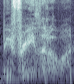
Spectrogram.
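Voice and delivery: hushed, soft whisper. Letting a caught mouse go in the game: whispering to a mouse. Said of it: "I'll whisper at it something like".

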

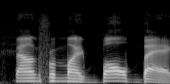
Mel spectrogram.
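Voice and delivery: put-on Jersey accent. Joking about ball bags in a put-on voice: jersey accent. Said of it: "What's that accent?".

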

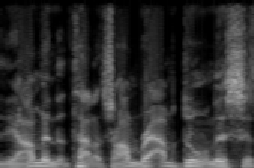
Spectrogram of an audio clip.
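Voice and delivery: ordinary delivery

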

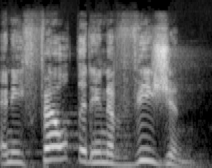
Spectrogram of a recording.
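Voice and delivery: ordinary talk

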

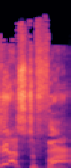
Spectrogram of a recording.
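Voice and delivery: deliberately annoying voice. Saying the word into the mic after being asked: saying it in the most annoying way. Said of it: "most annoying testify".

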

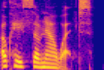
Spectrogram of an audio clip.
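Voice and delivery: ordinary delivery

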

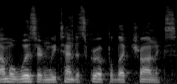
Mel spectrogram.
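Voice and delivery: ordinary talk

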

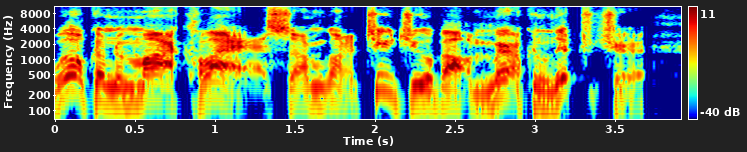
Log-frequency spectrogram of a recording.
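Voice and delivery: blustery, laid-on Southern drawl. Imitating a teacher welcoming his literature class, in a Foghorn Leghorn voice. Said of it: "sounded like Foghorn Leghorn".

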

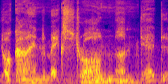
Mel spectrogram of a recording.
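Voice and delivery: looming, menacing, condescending undead tyrant voice. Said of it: "an undead beholder, a death tyrant. This is [name] of the Shadow Knowledge. / And he's floating".

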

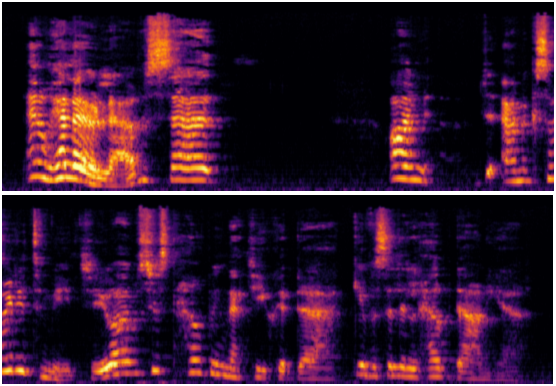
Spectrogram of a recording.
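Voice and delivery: put-on British character voice. Narrating a new voice in the players' earpiece, doing a Tracer voice. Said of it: "it's Tracer from Overwatch".

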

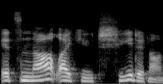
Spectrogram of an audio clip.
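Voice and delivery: grave and serious. Retelling repeating her point to a man who stayed silent, retelling in a serious tone. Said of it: "then I got a more serious tone".

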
